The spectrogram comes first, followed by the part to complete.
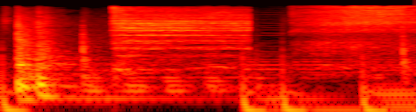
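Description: A drum kit played in a short fill: drum hits and two cymbal crashes, the comic 'ba dum tss' punchline sting.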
